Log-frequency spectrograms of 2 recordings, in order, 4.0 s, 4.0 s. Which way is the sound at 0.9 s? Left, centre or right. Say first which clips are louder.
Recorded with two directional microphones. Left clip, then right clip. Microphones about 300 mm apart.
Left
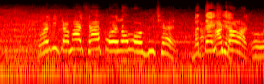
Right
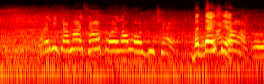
Left 3 dB; left.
